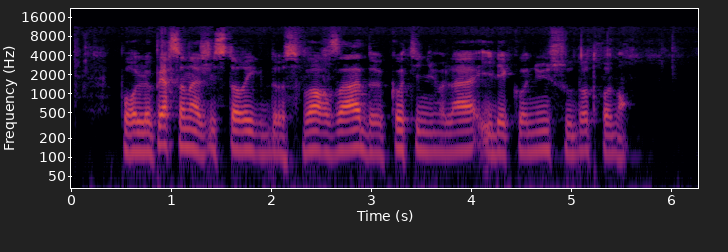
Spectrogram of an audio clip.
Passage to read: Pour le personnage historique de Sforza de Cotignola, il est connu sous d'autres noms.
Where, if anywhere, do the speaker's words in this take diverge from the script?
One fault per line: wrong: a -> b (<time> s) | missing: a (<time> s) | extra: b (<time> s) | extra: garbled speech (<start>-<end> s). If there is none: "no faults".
no faults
